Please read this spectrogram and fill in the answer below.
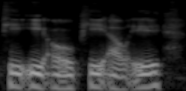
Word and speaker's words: people: their peculiar way, and we have almost no way of explaining to kids why P-E-O-P-L-E says people, because people are like, well, what is the O for?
